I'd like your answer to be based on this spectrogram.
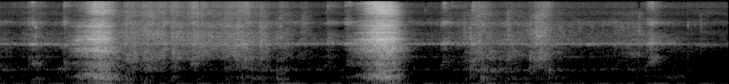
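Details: Adult with a runny nose after a new nasal spray that burned and itched; thought to be a cold but diagnosed as an ear infection. Two strong, wet, hissing sniffs and fainter ones after an induced, stifled sneezing fit.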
